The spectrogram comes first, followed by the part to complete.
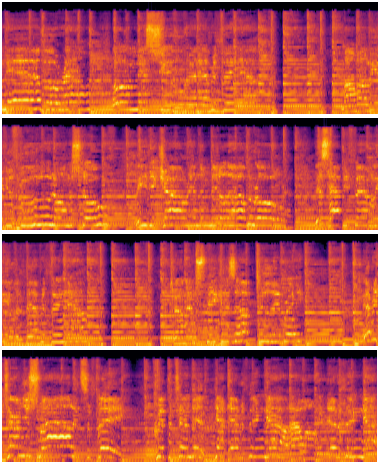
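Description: A man singing while strumming an electro-acoustic guitar.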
